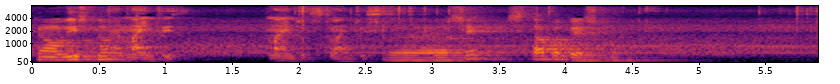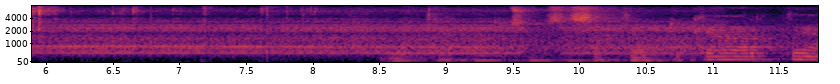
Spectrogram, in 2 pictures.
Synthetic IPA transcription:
keaɔvist̪oɛmajint̪ui | majint̪uist̪omajint̪uissist̪apapesko | mɛt̪ɾɛkwat̪ːɾot͡ʃɛnt̪osesːant̪ʰeɔt̪ʰːokʰart̪e

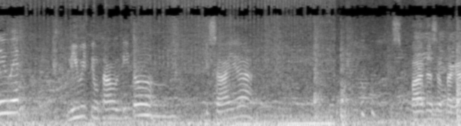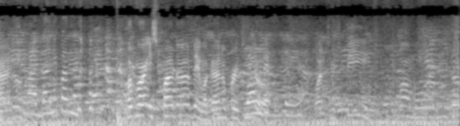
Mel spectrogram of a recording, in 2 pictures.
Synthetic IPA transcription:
liwɪt̪̚ | liwɪt̪jʊŋt̪aːwɐɡ̚d̪iːt̪o | bɪsaːjɐ | ʔɪspaːd̪ɐsɐt̪ɐɡaːloaːd̪ɐnɪpɐnpɐɡ̚mɐŋaɪspaːd̪ɐat̪ɛmɐɡkaːnopɛɹt̪inoɪft̪i | wanfɪft̪i | bamɐuːɾɐd̪iːt̪o

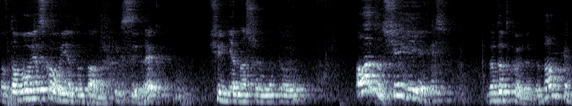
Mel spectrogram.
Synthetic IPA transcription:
t̪ɔp̚t̪ɔɔbɔʋʲjɐskɔʋɔjɛd̪ɔd̪ɑnːɪxiwsɪlɪk | ʃt͡ʃɔjɛnɑʃʊjʊmet̪ɔjʊ | ɐlˠɛt̪ut̪ʃt͡ʃɛjɛjɐkɛsʲ | d̪ɔd̪ɐt̪kɔʋʲɪd̪ɔd̪ɑnkɪ

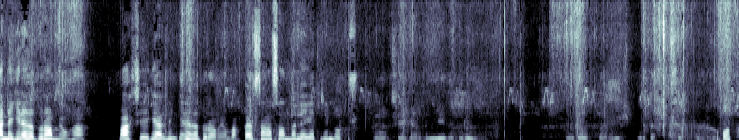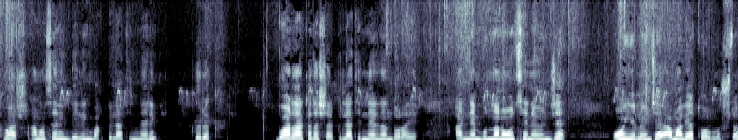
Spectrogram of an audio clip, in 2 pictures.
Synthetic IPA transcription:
anːɛɟinɛd̪ɛd̪uɾamɯjoɾmha | baxt͡ʃʰejaɟælʲd̪inɟinɛd̪ɛd̪uɾamɯjoumbak̚bænsanasand̪alʲˠijaɟet̪ʰiɾimd̪ɛot̪ʰuɾ̥ | t͡ʃluɾa | ot̪ʰvaɾ̥a̰mase̞ninbelʲinbak̚pʰilʲat̪ʰinlʲeɾin | kʰɯɾɯk | buaɾd̪aːɾkʰad̪aʃlˠaɾpʰilʲat̪ʰinlʲeɾind̪ænd̪o̞lˠajɯ | anʲːɛmbund̪ano̞nsenɛø̞nd͡ʒɛ | o̞njɯlˠø̞nd͡ʒɛʔamalʲijat̪ʰo̞lˠmuʃt̪ʰu

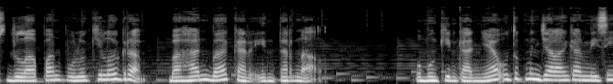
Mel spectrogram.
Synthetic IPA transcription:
sdəlapanpuluhkiloɡɾambaɦanbakarḭnt̪ərna̰l | məmuŋkinkanɲaʔṵnt̪ʊk̚məɲd͡ʒalankanmisi

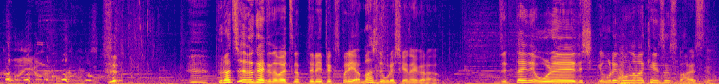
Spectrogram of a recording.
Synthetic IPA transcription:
pɯ̟ɾat͡ɕɨːmɯ̟kait̪ːe̞namaet͡sɨ̥kat̪ːeɾɯepʲekɯ̥sɨ̥paɾʲiamaʑid̪e̞o̞ɾe̞ɕi̥kainaika̰ɾa̰ | ze̞t̪ːaine̞o̞ɾe̞d̪eɕi̥oɾe̞namaekẽ̞ɰ̃s̬akɯ̟sɨ̥t̪ohajasɨjo̰

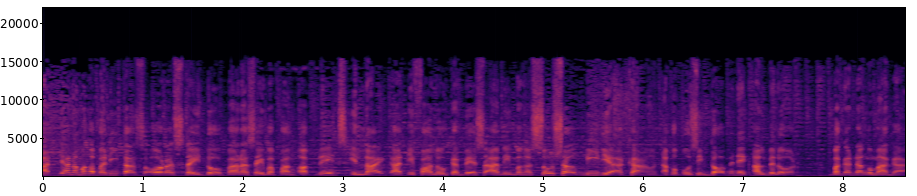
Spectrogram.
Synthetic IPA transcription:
ʔɐt̪̚janɐŋmɐŋabɐliːt̪ɐsɐʔo̞ːɾɐsnɐɪt̪o̞paːɾɐsɐɪbɐpaŋʔɐp̚d̪ɛjt̪sɪlajkɐt̪̚ɪfaːlowkɐmɛsɐʔaːmɪŋmɐŋasowʃɐlmid̪iɐʔɐkawnt̪̚ʔɐkopʊsɪd̪omɪnɪkʔɐlbɛlo̰ɾ | mɐɡɐnd̪aŋʔʊmaːɡɐ̰

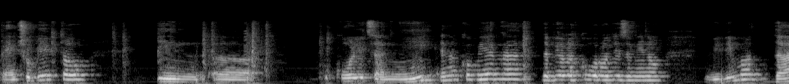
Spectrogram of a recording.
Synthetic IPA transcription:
ʋɛt͡ʃɔbjeːkt̪ɔw | in | ɔkoːlit̪saniɛnakɔmeːɾnad̪abijɔlɐxkoːuɾoːd̪ilzaneːnɔ | ʋiːd̪imɔd̪a

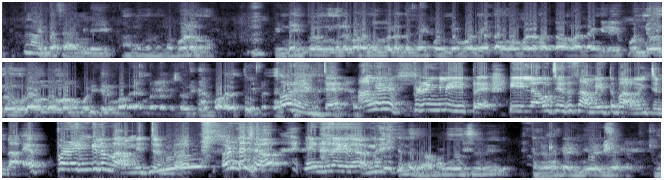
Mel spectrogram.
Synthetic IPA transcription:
endefaːmilɐjipalɐɲːɐmɐlːɐpoːɭeno̰ː | pinːe̞ipːoːlniŋːɐɭpɐrɐɲːɐpoːlet̪ɐnːe̞ponːupoːɽejot̪ɐŋːɐmboːɭɐnokːeʋɐnːɐɐlːeŋɡilponːukoɳɖɨmuːɽaːʋonːumːnɐmːukːo̞ɾikʲːɐlumpɐrɐja̰ːɳɖɐɐpinːeoɾikʲːɐlumpɐrɐjɐt̪ːuːilːɐɲaoɾumiɳtːeɐŋːɐneepːoɻeŋɡiliːpreilːaːʋut͡ɕejt̪ːɨsɐmɐjɐt̪̬ːɨpɐrɐɲːitːuɳɖoʔepːoɻe̞ŋɡilumpɐrɐɲːitːuɳɖoːoɳɖɐlːoːend̪inɐŋːɐnepɐrɐɲːɐɐlːeɲaːnpɐrɐɲɐsɐɾikɐɾɐɳɐkɐɻiɲːɨkɐɻiɲːaɐ

